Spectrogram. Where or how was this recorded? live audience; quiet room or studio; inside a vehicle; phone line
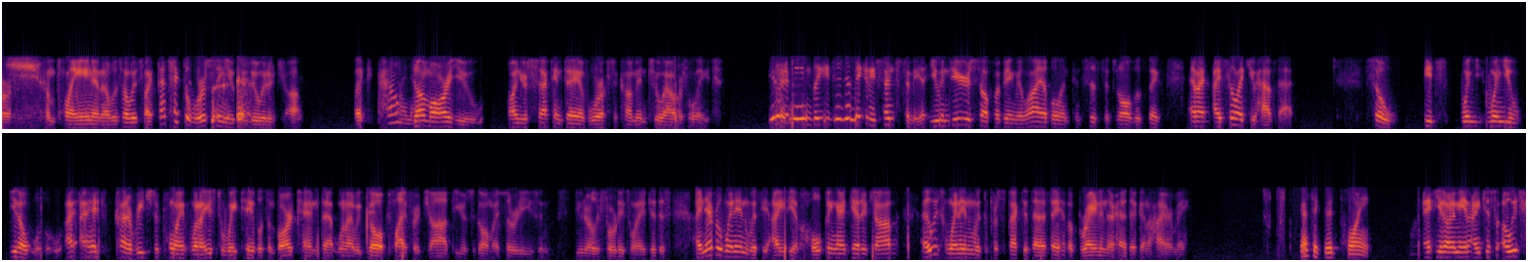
phone line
